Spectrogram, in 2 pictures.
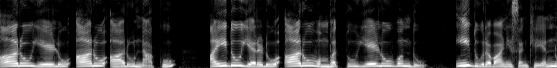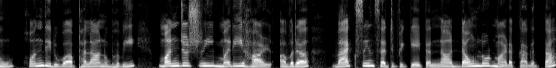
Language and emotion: Kannada, neutral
